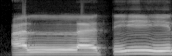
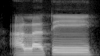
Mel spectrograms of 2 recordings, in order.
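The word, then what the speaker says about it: الَّتِي: Jadi cara membacanya allati lam yukhlaq mithluha fil bilad. Seperti itu. Perhatikan di sini terdapat tasydid pada huruf lamnya, maka di sini ditekan, dimasukkan, diidghamkan. Allah. Salah kalau kita langsung dibaca alati, itu salah.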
